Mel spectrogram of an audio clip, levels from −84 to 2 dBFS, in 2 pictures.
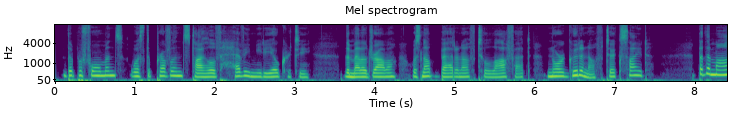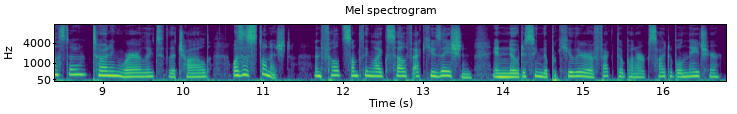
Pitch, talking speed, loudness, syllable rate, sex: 195 Hz, 170 wpm, -19 LUFS, 6.1 syllables/s, female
